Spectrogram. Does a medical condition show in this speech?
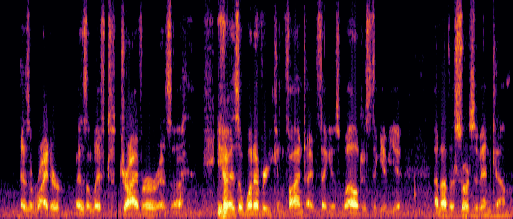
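No.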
